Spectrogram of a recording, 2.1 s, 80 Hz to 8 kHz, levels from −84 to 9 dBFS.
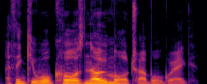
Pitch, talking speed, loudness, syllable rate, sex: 125 Hz, 260 wpm, -16 LUFS, 5.9 syllables/s, male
